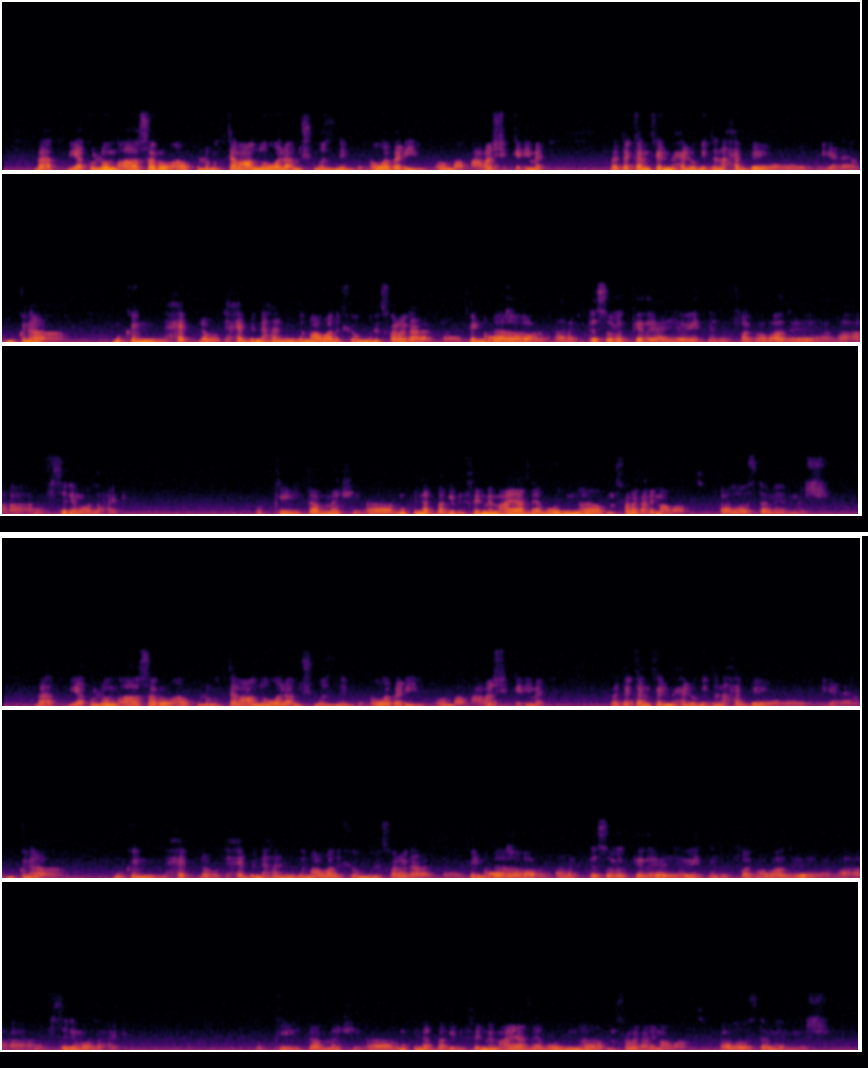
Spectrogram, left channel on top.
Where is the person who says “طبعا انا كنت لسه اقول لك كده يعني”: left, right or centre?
Left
